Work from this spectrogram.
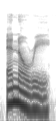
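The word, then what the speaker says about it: Enoree: Oh, and the pronunciation Posi wants you to know that place in South Carolina is apparently Enori.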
